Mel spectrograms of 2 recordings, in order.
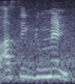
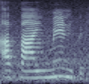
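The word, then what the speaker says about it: assignment: आप इसको पढ़ते हो असिगमेंट। असिगमेंट ऐसे नहीं पढ़ना कितना असाइ इसको पढ़ना असाइनमेंट। यहां पे जी और एन साइलेंट हो जाता है। जी और एन क्या होता है? साइलेंट होता है। तो इसको हम पढ़ेंगे असाइनमेंट।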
